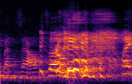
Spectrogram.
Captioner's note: audience laughs; laughs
